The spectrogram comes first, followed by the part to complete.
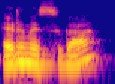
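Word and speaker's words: Hermès: 같아요 그리고 그리스와 헤 많이들 잘 아는 에르메스가 헤르메스의 프랑스식 발음이라고 합니다 자 그리고 나중에 올림푸스의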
